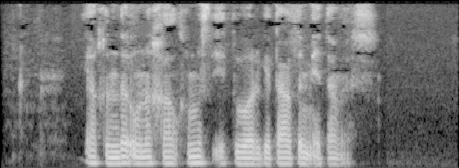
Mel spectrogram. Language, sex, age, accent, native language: Uzbek, male, 18-24, Sirdaryo, Uzbek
